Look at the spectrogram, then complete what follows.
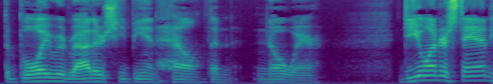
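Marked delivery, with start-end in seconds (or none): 4.0-4.9 much higher, pressing question; exasperated insistence. A narrator's reading. Father insisting to disbelieving son, exasperated. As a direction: press the point, pitched up.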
